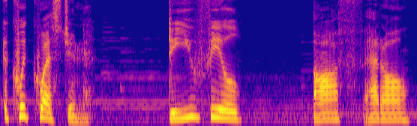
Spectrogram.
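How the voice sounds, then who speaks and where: A man voicing a young forest ranger in a video game, a calm, scholarly leader with a measured, precise way of instructing. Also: fairly high pitch, soft background music. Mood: calm, cautious. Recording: clear background game ambience noise.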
